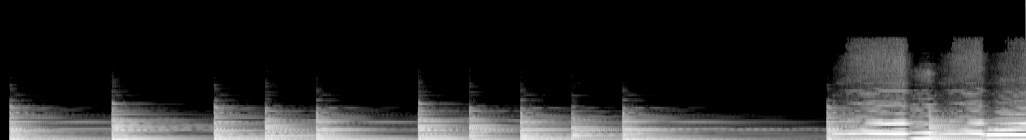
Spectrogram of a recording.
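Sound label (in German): Alle Jahre wieder Bassklarinette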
